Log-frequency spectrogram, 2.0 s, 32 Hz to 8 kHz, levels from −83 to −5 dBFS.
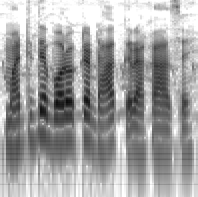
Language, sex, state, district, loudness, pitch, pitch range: Bengali, male, West Bengal, Alipurduar, -17 LUFS, 145 Hz, 110-155 Hz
